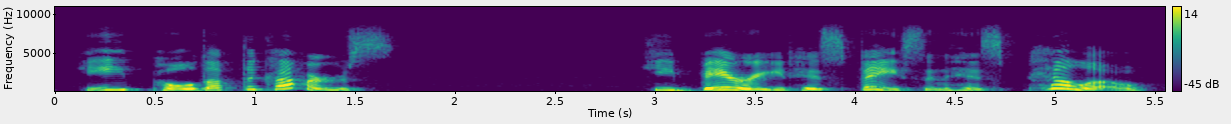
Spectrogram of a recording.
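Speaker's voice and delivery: ordinary delivery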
